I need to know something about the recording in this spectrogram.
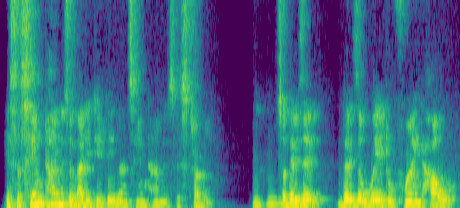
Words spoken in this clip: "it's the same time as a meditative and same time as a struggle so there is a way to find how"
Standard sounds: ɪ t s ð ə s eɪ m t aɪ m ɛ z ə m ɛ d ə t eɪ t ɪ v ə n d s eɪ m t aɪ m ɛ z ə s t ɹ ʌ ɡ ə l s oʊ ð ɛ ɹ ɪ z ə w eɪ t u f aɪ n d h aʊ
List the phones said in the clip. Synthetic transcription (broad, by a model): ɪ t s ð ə s eɪ m t aɪ m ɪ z ə m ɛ d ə t eɪ t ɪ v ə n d s eɪ m t aɪ m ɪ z ə s t ɹ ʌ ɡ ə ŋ s oʊ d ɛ ɹ ɪ z ə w eɪ t u f aɪ n d h aʊ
